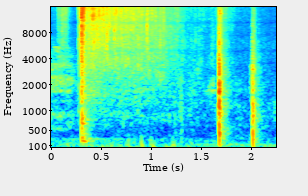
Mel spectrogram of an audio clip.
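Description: Two sudden impacts on a wet plywood ramp lying under slushy snow: a soft, slushy hit about a third of a second in, then a single sharp tap near the end, which is the loudest sound.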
